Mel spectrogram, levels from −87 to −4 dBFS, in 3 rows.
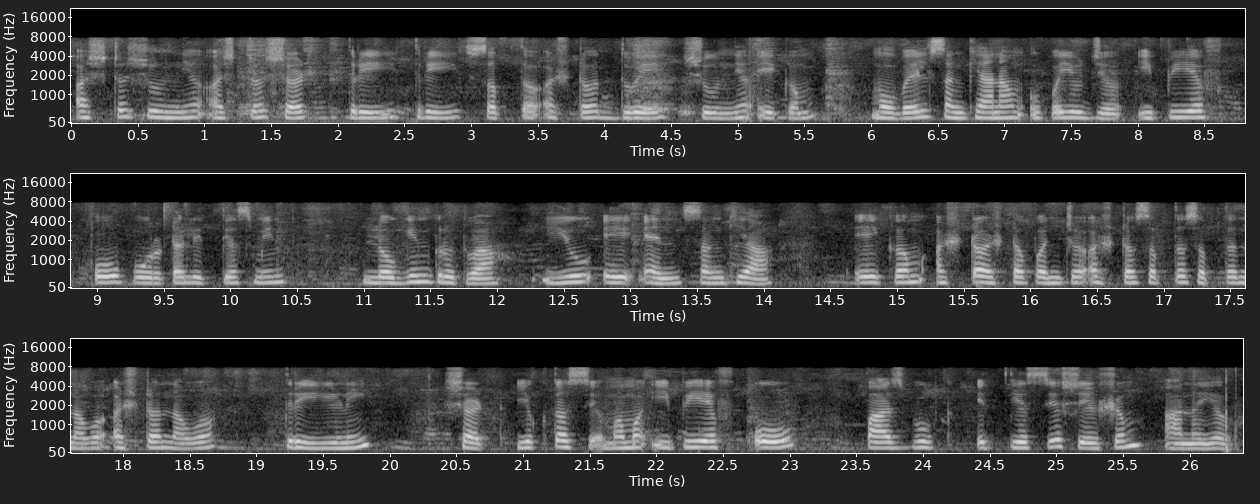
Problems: constant background noise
